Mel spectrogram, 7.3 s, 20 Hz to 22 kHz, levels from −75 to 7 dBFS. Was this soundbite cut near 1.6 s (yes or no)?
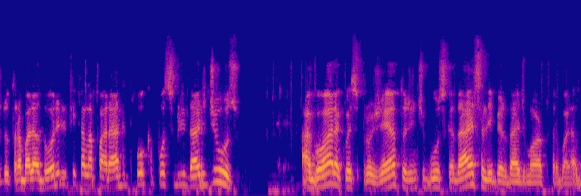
yes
